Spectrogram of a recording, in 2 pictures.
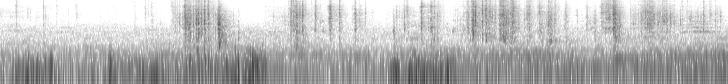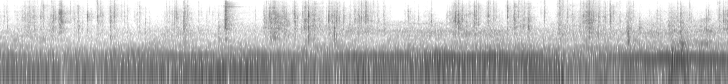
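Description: Irregular clicking, crackling and crinkling handling noises over a steady low hum.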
